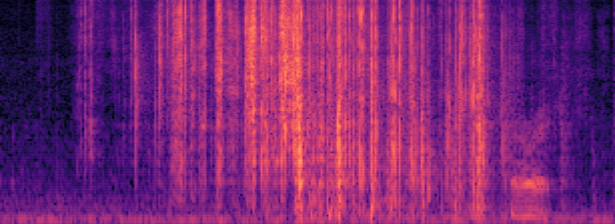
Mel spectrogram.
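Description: A foil trading-card pack wrapper being torn open and crinkled by hand: dense crackling that starts about a second in, is loudest in the middle and dies away near the end.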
